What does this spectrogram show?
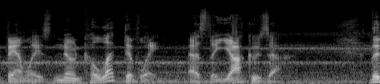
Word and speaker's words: Yakuza: The rules of the game are fairly complex, but the worst possible 3 cards to draw are 8, 9, and 3, pronounced Yaku-za in Japanese.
